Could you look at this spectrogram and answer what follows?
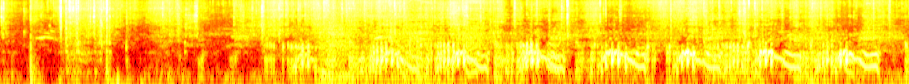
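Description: Breeder pigeons in a loft in Islamabad, Pakistan, coo in a soft rhythmic series of repeated throaty calls, fairly faint and close, following a few scattered knocks and rustles.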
